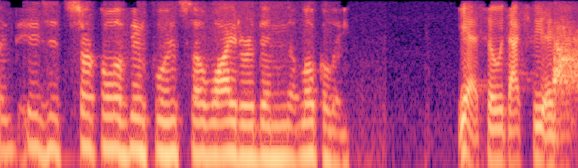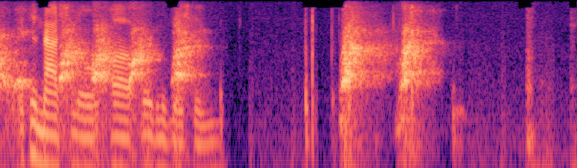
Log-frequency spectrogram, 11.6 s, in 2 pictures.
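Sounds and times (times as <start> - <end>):
speech: 0.0 - 3.6, 4.6 - 8.1
small Bichon Frise poodle mix dog barking: 5.4 - 7.9, 9.2 - 10.3.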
